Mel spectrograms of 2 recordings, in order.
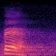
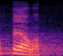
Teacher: o som do E continua aberto para a primeira sílaba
